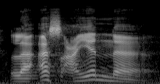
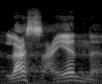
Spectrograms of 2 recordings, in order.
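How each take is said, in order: First: Slow "La as'ayanna" with a break between La and as; careful "La as'ayanna", two separate a sounds; hamza pronounced. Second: "la as'ayanna" contracted to "las'ayanna"; "la as'ayanna" with one single a, no break; wrong merged reading. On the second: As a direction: drop the hamza, la and as fused in "la as'ayanna". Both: Shown as a demonstration. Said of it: "Nggak boleh dibaca".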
